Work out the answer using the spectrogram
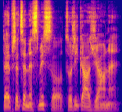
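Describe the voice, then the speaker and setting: A man voicing a stern, agitated judge who speaks in an insistent, forceful way in an audiobook reading. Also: low-pitched, lively intonation.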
